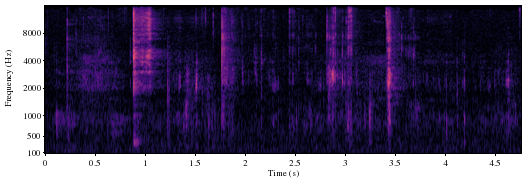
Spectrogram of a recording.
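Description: Faint, close-up chewing of a mouthful of ramen noodles, with a few short, sharp wet mouth smacks spread through it.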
